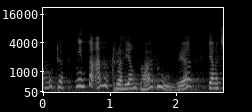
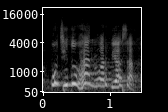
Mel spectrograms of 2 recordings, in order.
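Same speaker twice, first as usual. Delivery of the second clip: loud, high retold rejoicing; jubilant praise; 9 semitones higher, 12 dB louder than usual. Father hears of son's trip, loud jubilant praise. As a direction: burst out praising God.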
